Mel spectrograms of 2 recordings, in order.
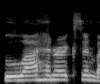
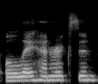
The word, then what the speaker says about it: Ole Henriksen: It's pronounced Ola Henriksen, but I call it Ole Henriksen.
